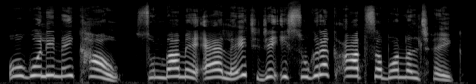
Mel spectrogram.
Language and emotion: Maithili, disgusted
